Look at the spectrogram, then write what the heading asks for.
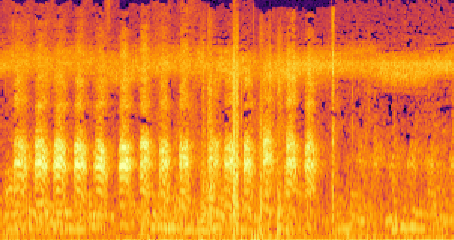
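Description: A caged bird calling in a fast, even run of short repeated calls, about four a second, that stops a little past four seconds in.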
